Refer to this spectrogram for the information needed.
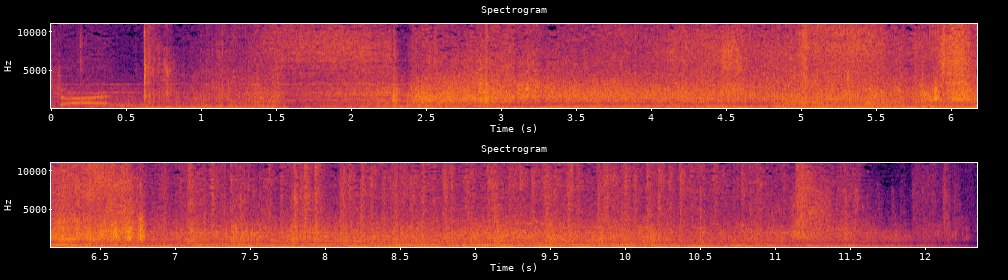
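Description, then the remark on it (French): A rocket lifts off in a scene from the film First Man by Damien Chazelle, with a deep, thunderous roar that swells quickly and holds steady, a dense crackling rumble that stays loud for over ten seconds before easing slightly. “Ce décompte si particulier, celui du décollage d'une fusée, créateur de sentiments forts”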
